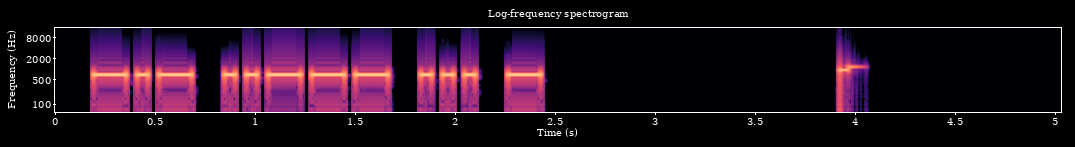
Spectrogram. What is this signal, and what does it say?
Morse code, heard as a keyed tone, about 23 wpm, 700 Hz. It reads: K2ST
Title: USA Callsign DE Callsign - 4 Characters - 22wpm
